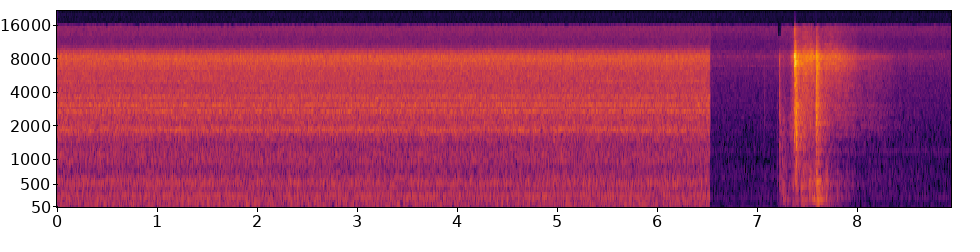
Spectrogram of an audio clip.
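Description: Kitchen Academy air fryer running at 400 °F, its fan giving a steady hum with a few steady tones, cutting off suddenly about six and a half seconds in. About a second later the basket drawer is pulled out with a short, loud scrape.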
